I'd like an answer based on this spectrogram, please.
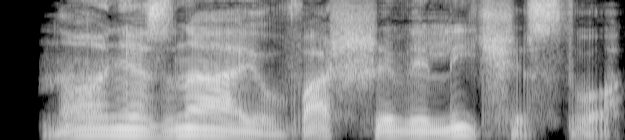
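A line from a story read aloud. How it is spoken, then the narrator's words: Grumbled. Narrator (Russian): буркнул Герман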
